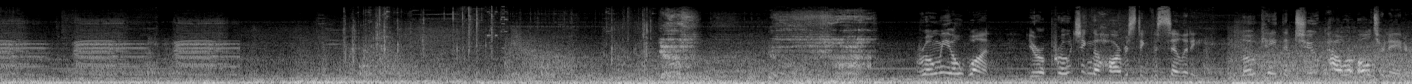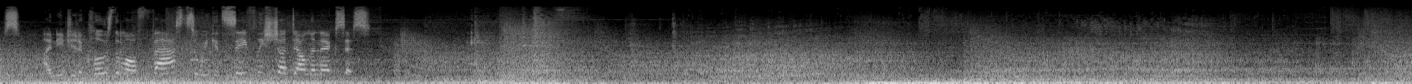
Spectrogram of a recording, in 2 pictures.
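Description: A deep mechanical hum drones steadily.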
